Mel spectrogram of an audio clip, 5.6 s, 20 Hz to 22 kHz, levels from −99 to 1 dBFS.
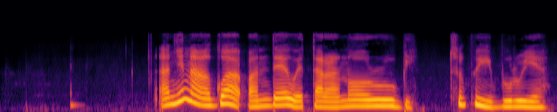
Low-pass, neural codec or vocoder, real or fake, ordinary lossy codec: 7.2 kHz; codec, 16 kHz, 4 kbps, X-Codec, HuBERT features, trained on balanced general audio; fake; none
